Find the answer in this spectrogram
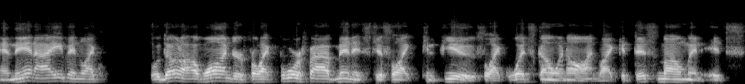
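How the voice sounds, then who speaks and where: A man with a Kentucky accent talks at a moderate pace and medium pitch, with ordinary pitch variation and very even loudness. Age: 40s. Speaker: trial defendant. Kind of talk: interview testimony.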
